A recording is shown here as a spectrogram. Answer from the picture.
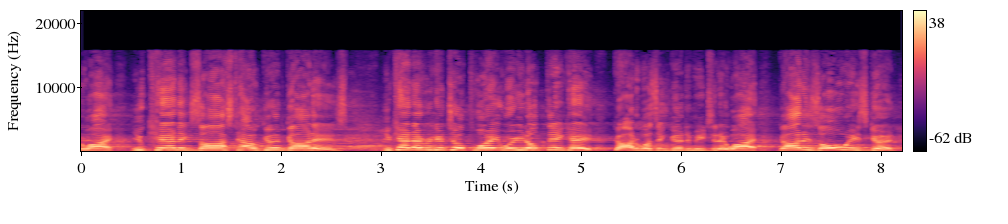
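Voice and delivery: God is good stretched out and shouted; full-force preaching. Real, not acted. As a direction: drive it home to the congregation.

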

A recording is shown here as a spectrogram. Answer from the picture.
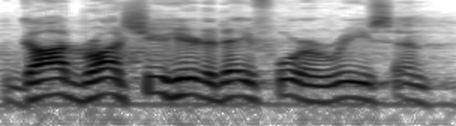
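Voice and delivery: normal talking voice

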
